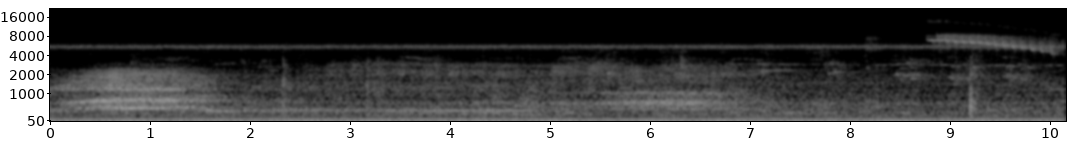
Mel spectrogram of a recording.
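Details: Around 6am at Tikal, Guatemala, distant howler monkeys give a deep, breathy roar that swells early then fades into softer rumbles, with a ringing insect tone throughout and a brief high bird chirp near the end.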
